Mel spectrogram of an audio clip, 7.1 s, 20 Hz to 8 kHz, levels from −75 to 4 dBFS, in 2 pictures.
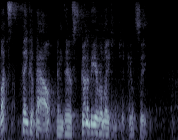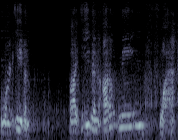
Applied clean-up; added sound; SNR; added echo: neural separator model SepFormer DNS4.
